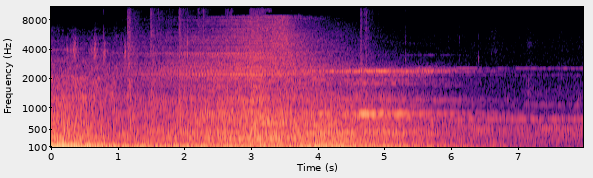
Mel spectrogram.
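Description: Footsteps crunch slowly over rough ground.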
